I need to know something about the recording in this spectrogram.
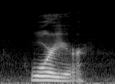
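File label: "warrior", American English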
